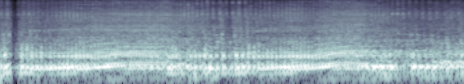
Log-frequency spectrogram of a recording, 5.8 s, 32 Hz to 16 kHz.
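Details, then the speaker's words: Suzuki Raider 150 single pushed in from Tagaytay, tested at the shop before repair: steady idle with a light, fast tick riding over the exhaust beat; ticking noise, cause not yet found. "Tulak yan? Yan, kung marinig niya yung lagitik."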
